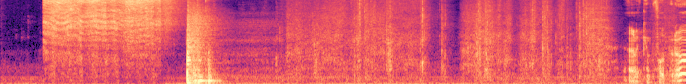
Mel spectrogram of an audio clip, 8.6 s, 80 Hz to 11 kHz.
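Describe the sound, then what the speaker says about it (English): Brake cleaner sprayed onto new front brake parts for a 2006–2016 Chevrolet Impala gives a loud, close, steady hiss lasting about two seconds, then stops and gives way to quieter handling noises and faint shorter spray bursts. "some solvent or brake clean or carburetor spray and give that a nice hose down"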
